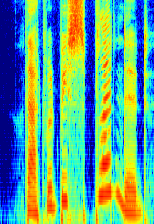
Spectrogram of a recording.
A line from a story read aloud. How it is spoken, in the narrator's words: she said, quite cheerfully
